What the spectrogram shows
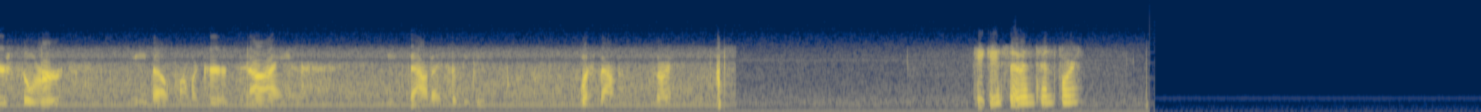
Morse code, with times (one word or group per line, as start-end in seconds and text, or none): none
